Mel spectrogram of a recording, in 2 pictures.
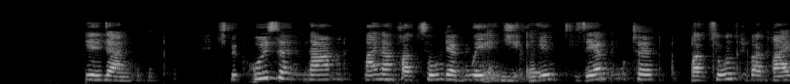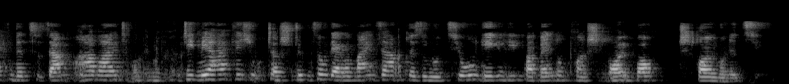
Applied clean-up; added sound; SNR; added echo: neural mask model DeepFilterNet 3.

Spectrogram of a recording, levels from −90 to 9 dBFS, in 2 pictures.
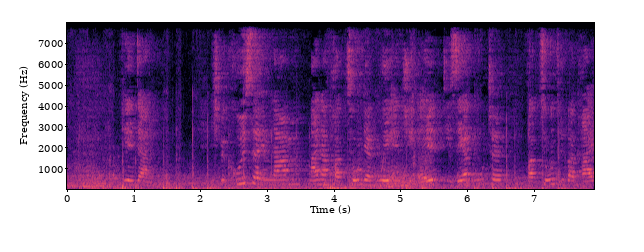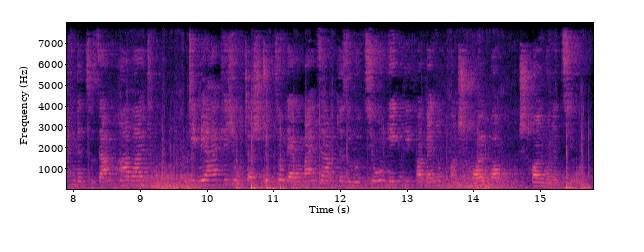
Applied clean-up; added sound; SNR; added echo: none; Sliding door; 2 dB; reverberation time 1.0 s.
